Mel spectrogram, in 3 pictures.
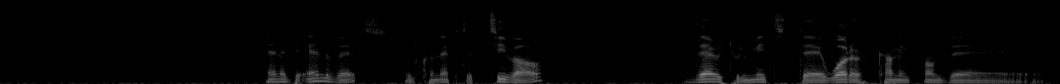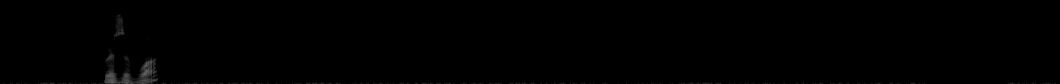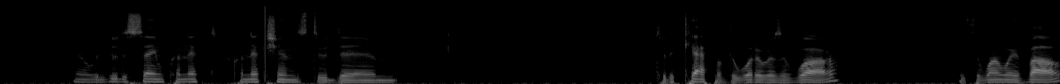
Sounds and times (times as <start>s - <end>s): Speech: 2.6s - 5.6s, 6.8s - 10.5s, 11.6s - 12.3s, 21.9s - 25.2s, 27.8s - 29.7s, 30.8s - 31.8s.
